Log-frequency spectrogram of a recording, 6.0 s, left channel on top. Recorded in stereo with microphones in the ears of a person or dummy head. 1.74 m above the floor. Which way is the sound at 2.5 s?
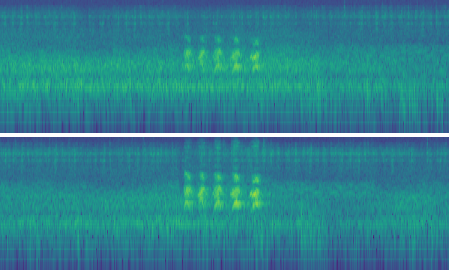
70° right (ahead or behind).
